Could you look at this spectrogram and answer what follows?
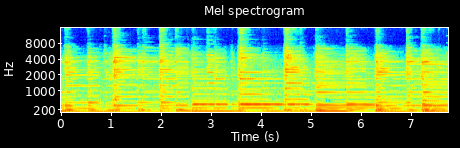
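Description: Acoustic guitar strummed, a new chord struck roughly every second. The last chord, struck near the end, is left to ring.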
